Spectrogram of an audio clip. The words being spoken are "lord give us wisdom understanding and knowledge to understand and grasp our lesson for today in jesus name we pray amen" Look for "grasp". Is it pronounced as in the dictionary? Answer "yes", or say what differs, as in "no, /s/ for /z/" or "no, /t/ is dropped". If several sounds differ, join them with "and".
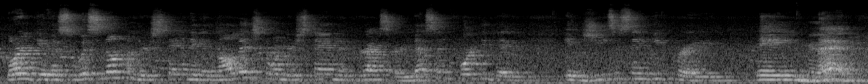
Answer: no, /p/ is dropped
